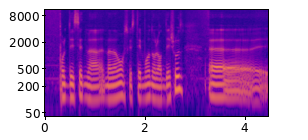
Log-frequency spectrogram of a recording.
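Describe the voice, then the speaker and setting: The speaker is a man with a fairly low voice. His delivery is fairly slow. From France, Lyon. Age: 40s. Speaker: chef. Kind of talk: public Q&A. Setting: library event with audience. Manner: hesitant, many filler words.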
